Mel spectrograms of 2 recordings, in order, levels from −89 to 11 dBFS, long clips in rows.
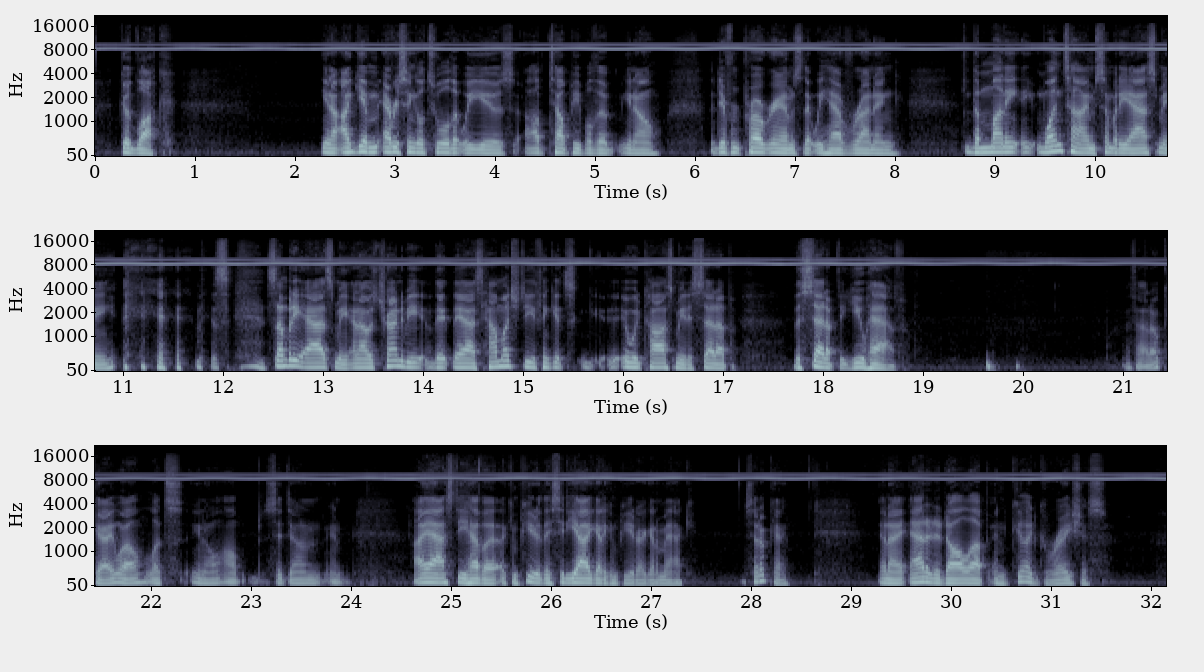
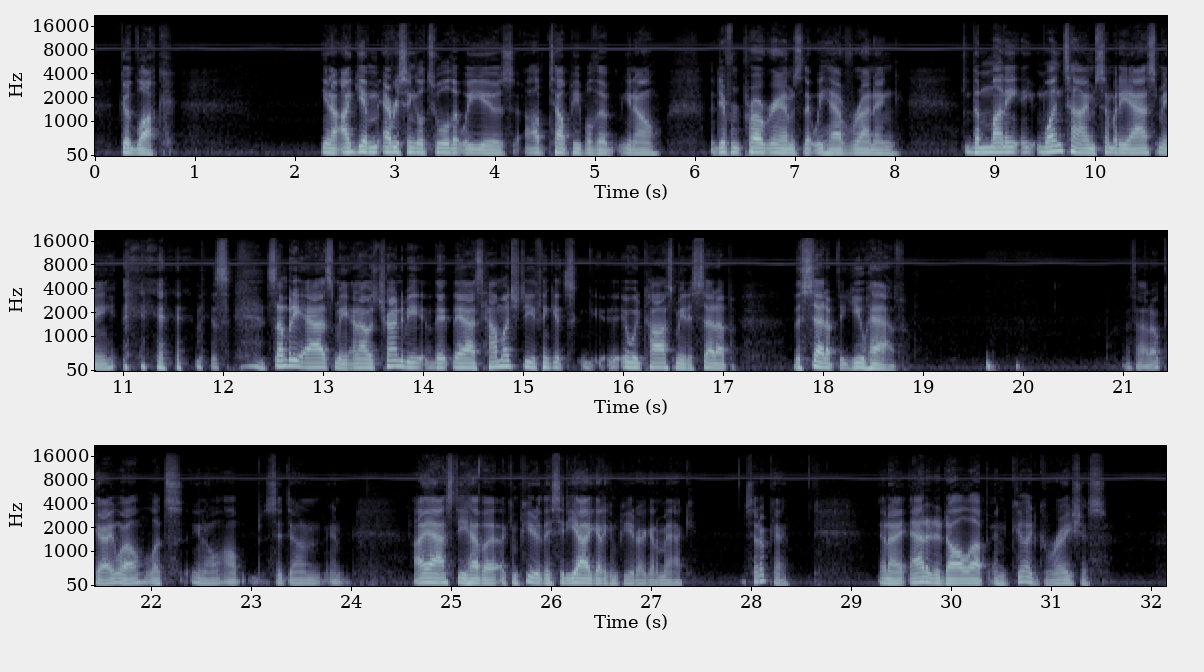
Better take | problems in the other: second | high-pitched whine; loud; throughout; 8.5 kHz, 6 dB below the speech; faint in the second

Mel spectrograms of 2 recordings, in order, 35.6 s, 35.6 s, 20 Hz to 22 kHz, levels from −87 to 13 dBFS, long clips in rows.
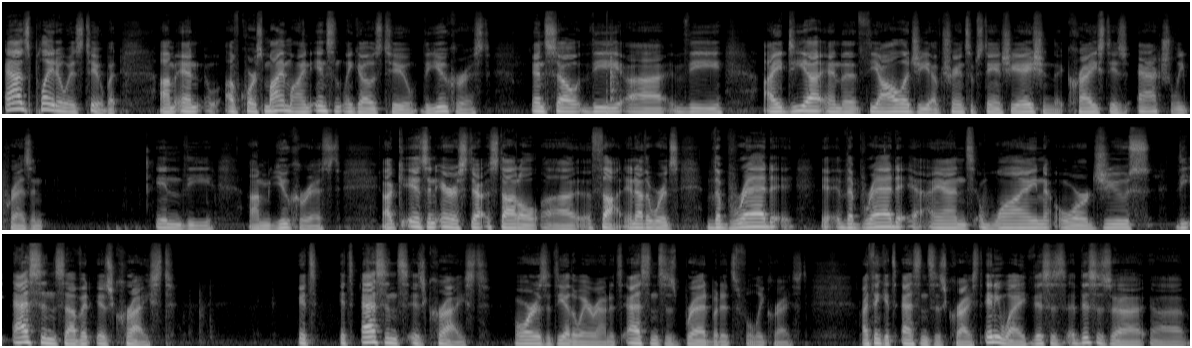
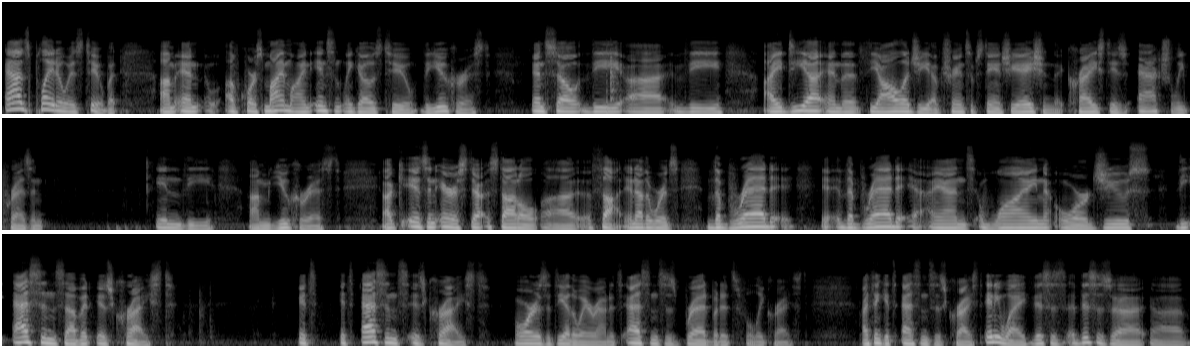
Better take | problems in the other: first | muffled; slightly; fading above 4 kHz

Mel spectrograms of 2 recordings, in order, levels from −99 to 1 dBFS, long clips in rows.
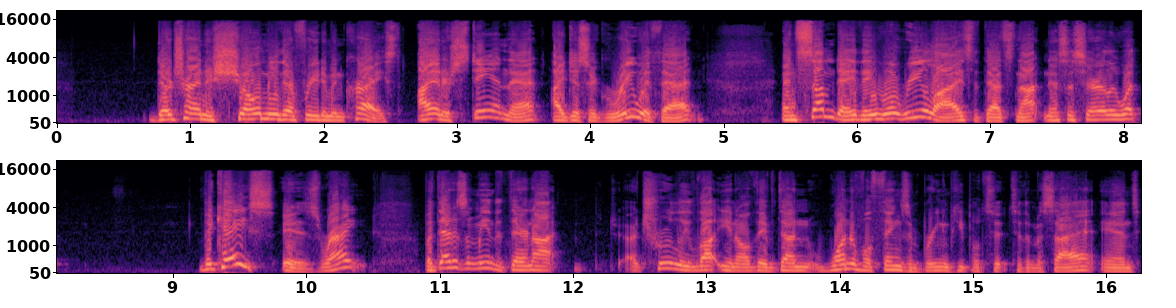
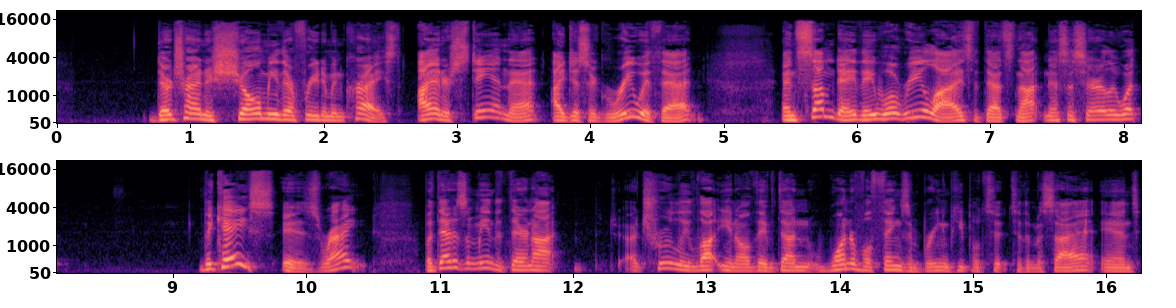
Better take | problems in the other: second | distortion; slight; 8% of the sound clipped

